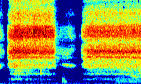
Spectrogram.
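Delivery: "Sh" as a long rush of air; unvoiced SH sound. Shown as a demonstration. Teacher quizzing students on SH, sustained voiceless hush. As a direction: hold "sh" with no voice. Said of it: "Voice or unvoiced?".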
